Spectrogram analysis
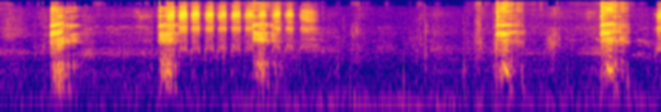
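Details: Five sharp, harsh, hissing expulsive bursts from a black cat, one as a quick series of short hacks, over background hum; cat cough.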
